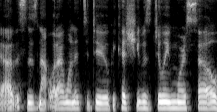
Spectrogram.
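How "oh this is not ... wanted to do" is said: mock mumbling under the breath, quieter. Retelling how a coworker reacted to doing trial litigation, retelling a mumble under breath. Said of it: "mumbled under her breath".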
